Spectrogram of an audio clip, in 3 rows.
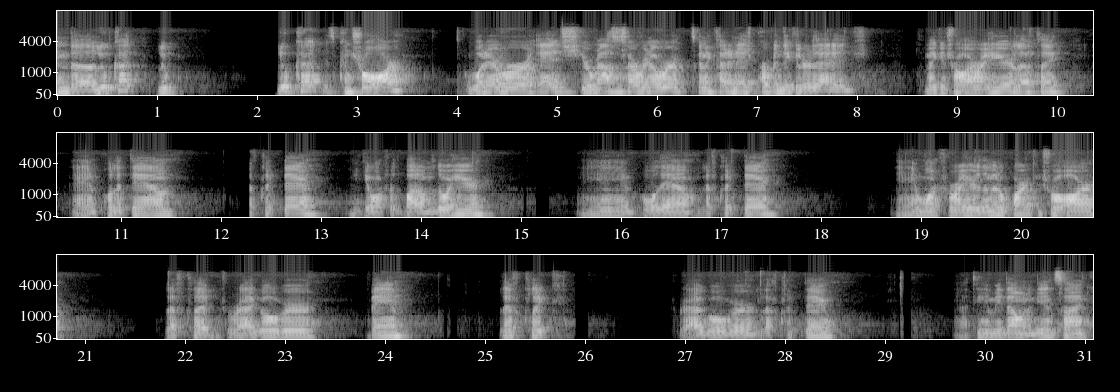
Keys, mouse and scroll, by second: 3.3-4.2 scroll down 2, 3.5 middle click, 8.5 ctrl+r, 14.2 ctrl+r, 19.8 ctrl+r, 24.7 ctrl+r.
